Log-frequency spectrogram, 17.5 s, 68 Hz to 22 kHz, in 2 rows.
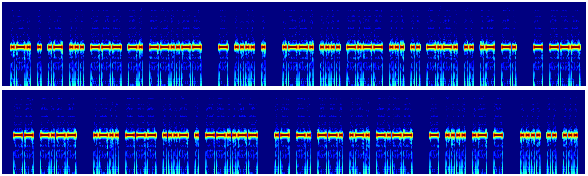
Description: Morse code, heard as a keyed tone, about 30 wpm, 1000 Hz. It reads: REASON, THE PHYSICIAN TO MY LOVE, ANGRY THAT HIS
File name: qotdfiles / 30wpm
